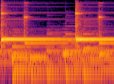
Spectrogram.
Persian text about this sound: زنگ دوباره به صدا در اومد.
